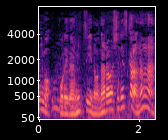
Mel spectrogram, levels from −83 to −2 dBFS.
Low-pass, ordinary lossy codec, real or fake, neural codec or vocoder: 7.2 kHz; none; real; none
